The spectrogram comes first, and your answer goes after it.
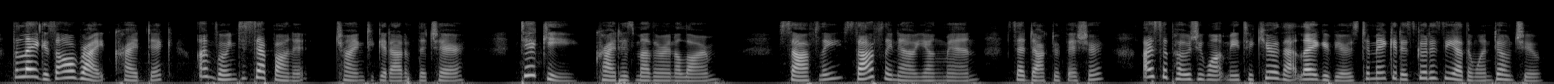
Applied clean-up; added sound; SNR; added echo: none; none; none; none.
